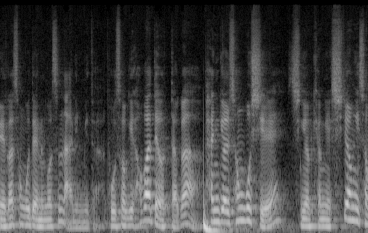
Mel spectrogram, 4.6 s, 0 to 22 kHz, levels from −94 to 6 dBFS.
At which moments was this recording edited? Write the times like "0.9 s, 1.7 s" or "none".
1.3 s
